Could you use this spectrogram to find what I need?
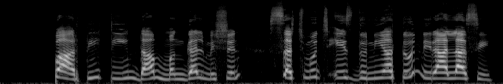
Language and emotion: Punjabi, surprised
